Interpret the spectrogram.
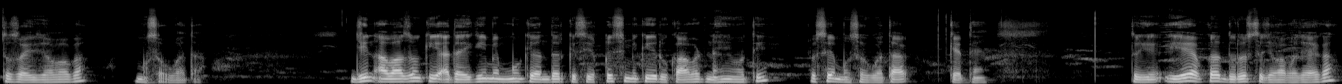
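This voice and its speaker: Male tutor, mellow tone, patient exam-drill delivery, repeats key answers. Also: medium pitch. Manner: patient, repeats each answer, addresses listeners directly. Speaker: teacher. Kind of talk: exam-prep lesson.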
